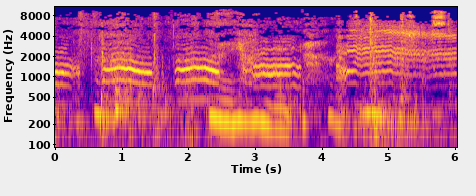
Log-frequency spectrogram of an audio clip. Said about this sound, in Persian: بچه چرا گریه میکنه؟ نمیدونم چشه.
